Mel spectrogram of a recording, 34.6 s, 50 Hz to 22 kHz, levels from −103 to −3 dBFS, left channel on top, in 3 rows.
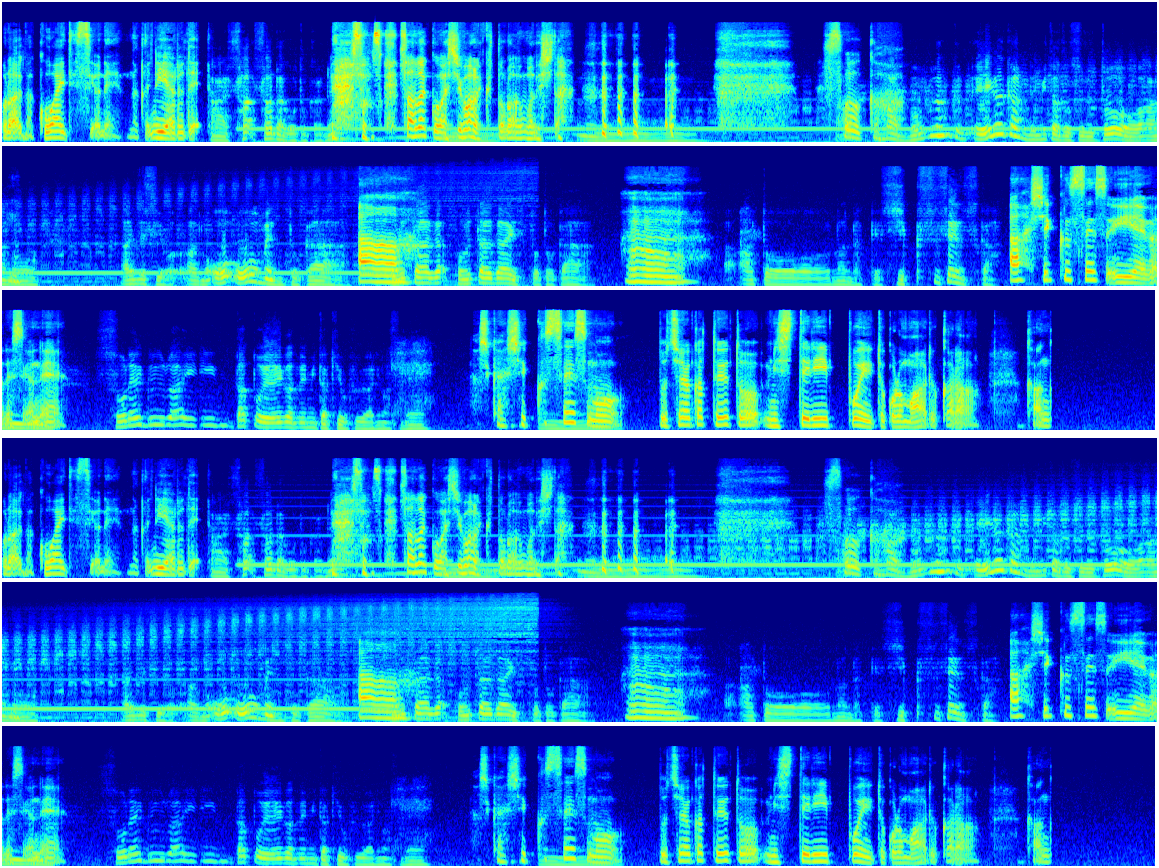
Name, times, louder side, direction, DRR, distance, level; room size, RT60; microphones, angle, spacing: voice 1, 0.0-2.0 3.3-6.8 7.1-9.0 11.6-11.7 15.1-15.7 17.7-18.6 21.6-23.7 27.2-27.3 27.8-29.3 29.7-33.6, left 7 dB, 35° left, 0.5 m, -38 dB
voice 2, 2.1-3.4 4.4-4.9 5.7-6.9 8.3-12.2 12.7-15.0 15.4-17.4 18.8-21.5 23.1-23.6 24.1-27.4 28.5-29.2, left 3 dB, 65° left, 1.4 m, -49 dB
sound 1, 2.3-15.5, right 3 dB, 55° right, 0.8 m, -56 dB
sound 2, 2.3-17.1, right 7 dB, 85° right, 2.3 m, -60 dB
head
